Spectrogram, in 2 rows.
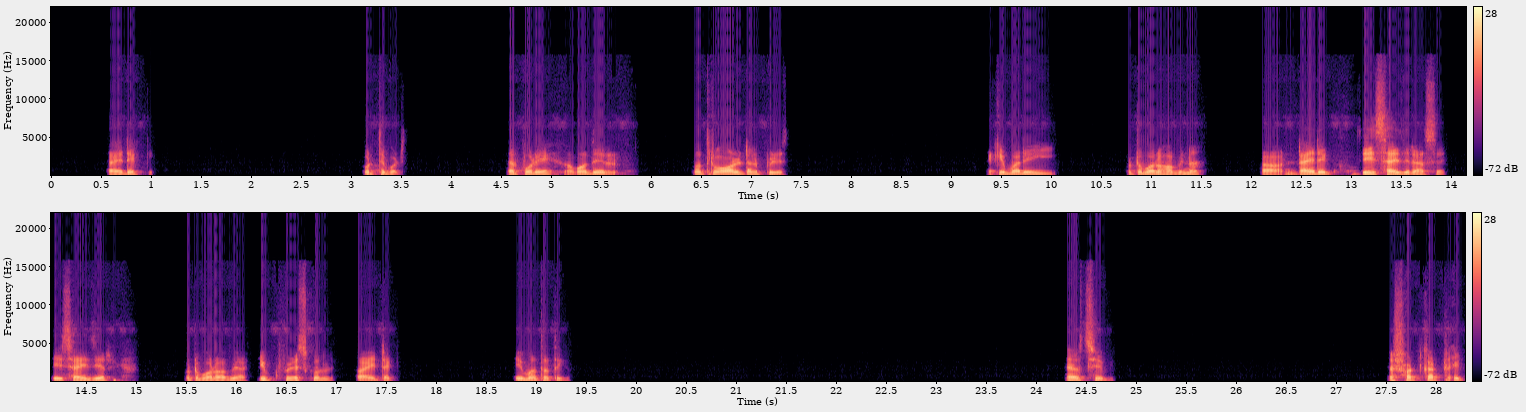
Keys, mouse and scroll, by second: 5.8 shift+click.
